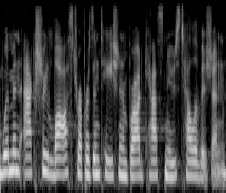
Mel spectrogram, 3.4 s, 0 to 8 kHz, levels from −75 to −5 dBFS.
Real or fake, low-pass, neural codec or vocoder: real; 7.2 kHz; none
